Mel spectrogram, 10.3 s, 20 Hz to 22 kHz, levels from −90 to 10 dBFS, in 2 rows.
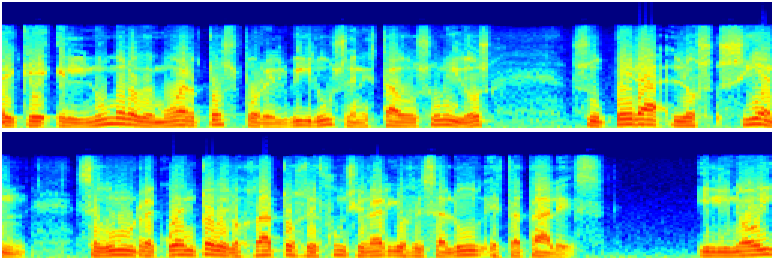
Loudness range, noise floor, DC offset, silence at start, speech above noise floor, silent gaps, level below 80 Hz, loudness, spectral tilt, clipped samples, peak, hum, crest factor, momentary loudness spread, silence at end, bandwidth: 2 LU; -38 dBFS; 0.4%; 0 s; 30 dB; none; -36 dBFS; -9 LUFS; -6.5 dB/octave; under 0.1%; 0 dBFS; none; 8 dB; 7 LU; 0 s; 10.5 kHz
